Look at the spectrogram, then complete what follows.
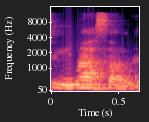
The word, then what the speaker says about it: Nxasana: It's close enough. It's Nzasana. There's a click. Nzasana. That's good.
